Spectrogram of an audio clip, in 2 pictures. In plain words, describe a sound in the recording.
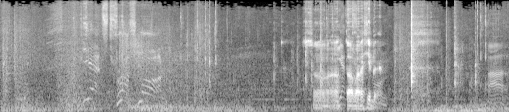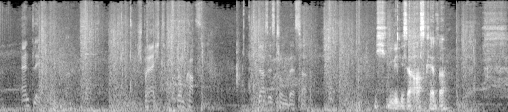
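Weapons clash in a battle.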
